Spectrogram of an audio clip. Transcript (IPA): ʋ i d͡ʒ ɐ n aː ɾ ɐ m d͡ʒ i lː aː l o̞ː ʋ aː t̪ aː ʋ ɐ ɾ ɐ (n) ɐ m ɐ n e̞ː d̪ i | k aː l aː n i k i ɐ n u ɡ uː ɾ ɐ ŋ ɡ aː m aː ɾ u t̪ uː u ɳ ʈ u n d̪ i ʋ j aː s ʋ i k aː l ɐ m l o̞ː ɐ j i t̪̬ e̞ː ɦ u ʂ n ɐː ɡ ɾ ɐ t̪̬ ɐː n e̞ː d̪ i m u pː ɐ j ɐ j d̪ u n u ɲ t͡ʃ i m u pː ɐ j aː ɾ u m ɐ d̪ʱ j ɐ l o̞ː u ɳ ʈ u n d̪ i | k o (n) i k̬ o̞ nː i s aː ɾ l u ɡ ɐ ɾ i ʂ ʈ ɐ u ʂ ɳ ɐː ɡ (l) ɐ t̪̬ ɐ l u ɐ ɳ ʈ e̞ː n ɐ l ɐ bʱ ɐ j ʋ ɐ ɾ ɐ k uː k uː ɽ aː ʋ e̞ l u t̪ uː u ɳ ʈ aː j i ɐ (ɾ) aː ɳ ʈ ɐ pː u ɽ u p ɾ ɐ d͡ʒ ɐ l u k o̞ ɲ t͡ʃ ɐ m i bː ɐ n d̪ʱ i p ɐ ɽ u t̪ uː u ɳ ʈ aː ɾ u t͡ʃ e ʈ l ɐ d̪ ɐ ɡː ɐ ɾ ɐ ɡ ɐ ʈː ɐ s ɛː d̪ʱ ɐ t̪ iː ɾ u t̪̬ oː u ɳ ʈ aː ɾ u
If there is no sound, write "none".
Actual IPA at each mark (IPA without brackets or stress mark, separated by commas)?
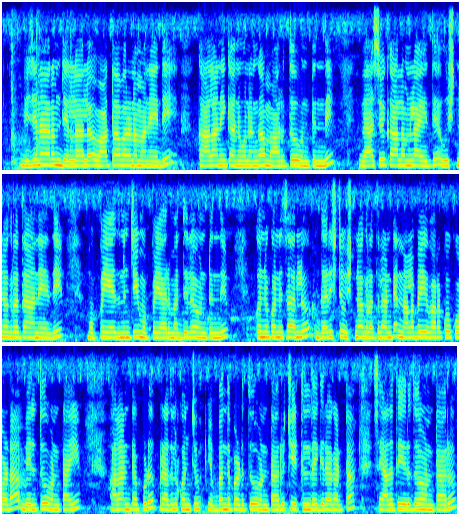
ɳ, nː, ɾ, l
